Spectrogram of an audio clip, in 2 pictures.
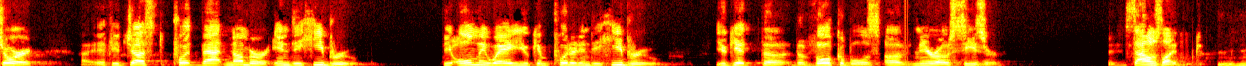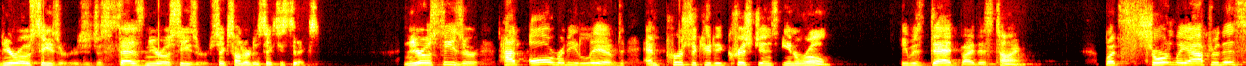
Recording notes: Preached at St Paul Lutheran Church , Rockford, Illinois on April 10, 2022.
